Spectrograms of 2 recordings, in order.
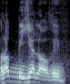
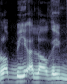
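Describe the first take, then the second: First: The words are joined with a y sound. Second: The words are said separately, as rabbi al. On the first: The speaker calls it right. "रब्बियल अज़ीम है" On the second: The speaker calls it wrong. "रब्बी अल अज़ीम नहीं"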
